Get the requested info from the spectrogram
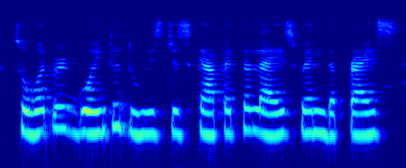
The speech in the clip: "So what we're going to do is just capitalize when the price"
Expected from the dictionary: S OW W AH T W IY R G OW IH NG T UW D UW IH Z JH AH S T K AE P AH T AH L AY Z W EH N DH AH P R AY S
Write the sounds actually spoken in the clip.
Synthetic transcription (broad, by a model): S OW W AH T W IY R G OW IH NG T UW D UW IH S JH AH S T K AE P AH T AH L AY S W EH N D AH P R AY S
